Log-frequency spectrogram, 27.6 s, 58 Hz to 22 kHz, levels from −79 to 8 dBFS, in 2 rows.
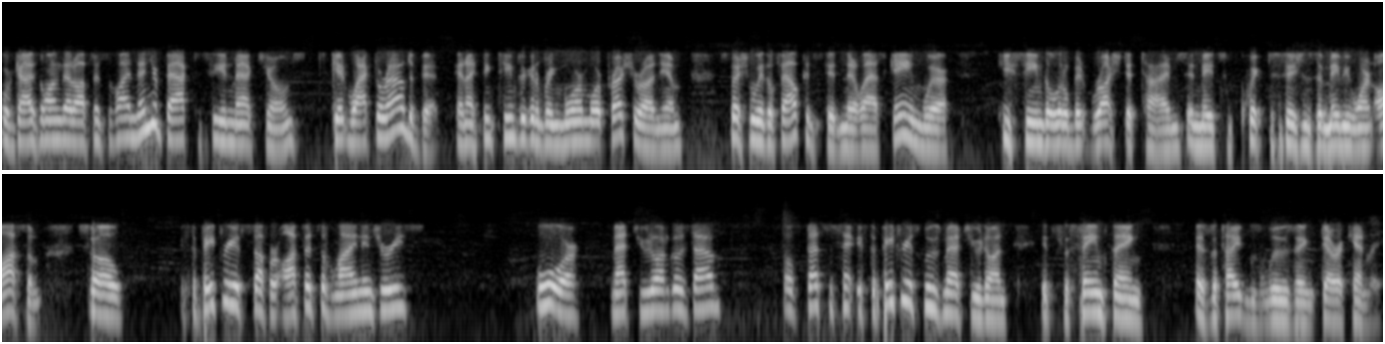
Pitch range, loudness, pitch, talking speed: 135-180 Hz, -18 LUFS, 155 Hz, 200 wpm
